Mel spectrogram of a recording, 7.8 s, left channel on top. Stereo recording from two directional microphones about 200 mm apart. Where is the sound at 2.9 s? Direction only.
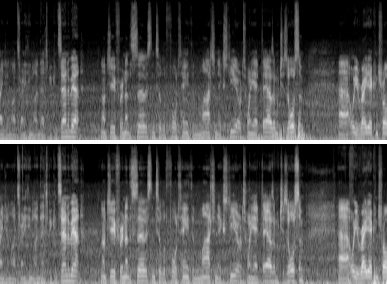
40° left (ahead or behind).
